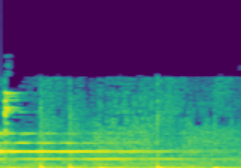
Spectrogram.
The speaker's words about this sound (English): That's the bell, which means we're fighting.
